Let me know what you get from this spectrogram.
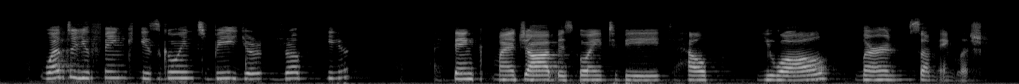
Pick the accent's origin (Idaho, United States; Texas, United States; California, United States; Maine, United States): Maine, United States; I'm from Maine, which is in the United States.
